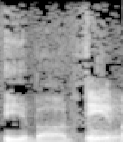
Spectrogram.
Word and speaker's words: Eobard Thawne: Is it Eobard Thawne? Is that how you say it? – Eobard Thawne.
